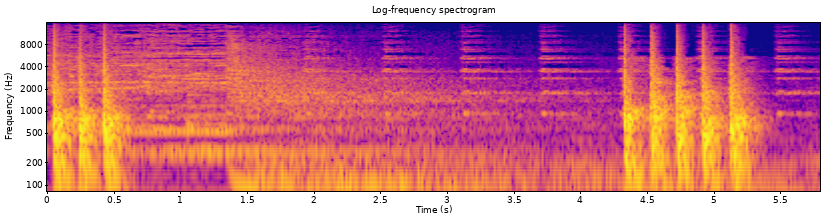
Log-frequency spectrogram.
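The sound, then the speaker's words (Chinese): Loud, heavy banging on a dormitory room door: three quick thuds, a stretch of low rumbling hum, then a rapid burst of about five more forceful knocks. No one speaks. “因为从门上的小窗子乍一看去，门外竟然没有人，但是紧接着又是一个砰砰砰的声音。”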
